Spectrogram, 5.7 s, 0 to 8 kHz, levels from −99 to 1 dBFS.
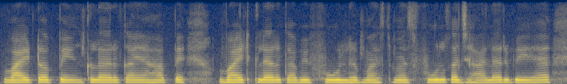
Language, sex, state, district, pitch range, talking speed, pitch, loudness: Hindi, female, Jharkhand, Palamu, 215-225 Hz, 210 wpm, 220 Hz, -15 LUFS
